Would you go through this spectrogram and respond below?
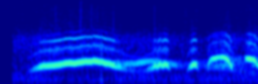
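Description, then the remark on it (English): A phoebe's song: one long, clear whistled note that rises and dips, then a quick run of short, bright sliding notes. Loud, with no talking. “And this means, of course, that the same goes for the Phoebe”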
